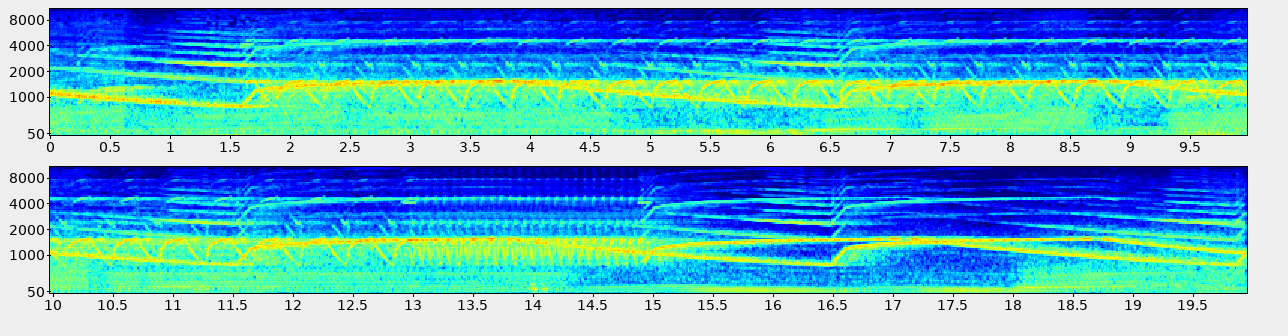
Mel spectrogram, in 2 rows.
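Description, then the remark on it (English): A police car siren, on a pursuit responding code 3 to a fleeing suspect on Hopper Street, wails continuously, sweeping up and down in long rising and falling cycles, then switches to a faster, more urgent yelp near the end. Loud and steady throughout, with no voices. “Should be responding code 3 to fleeing suspect on Hopper Street.”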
